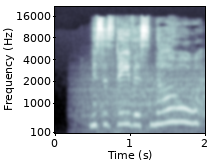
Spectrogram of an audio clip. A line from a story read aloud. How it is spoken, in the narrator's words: I screamed as tears streamed down my face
